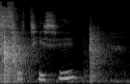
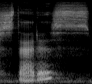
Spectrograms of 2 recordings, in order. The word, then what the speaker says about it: statice: got the sun kiss TC from fact I didn't know that that's how you pronounce the TC cuz I always thought it was status but yeah I had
